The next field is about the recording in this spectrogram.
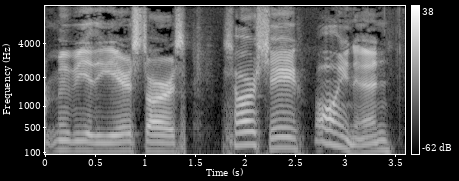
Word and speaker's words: Saoirse: and the robot told us it was pronounced Saoirse Ronan.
